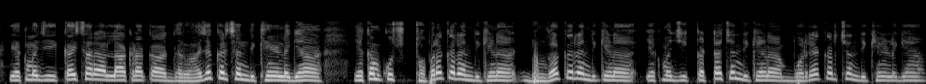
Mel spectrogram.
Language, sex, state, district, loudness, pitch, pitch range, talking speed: Hindi, male, Uttarakhand, Uttarkashi, -20 LUFS, 195 Hz, 185-230 Hz, 200 wpm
